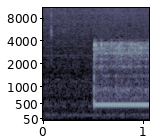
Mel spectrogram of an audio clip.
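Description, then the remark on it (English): An international phone ringing tone: after a moment of near silence, a loud, steady electronic beep starts and holds unbroken to the end, with nobody speaking. “That's an abroad phone.”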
